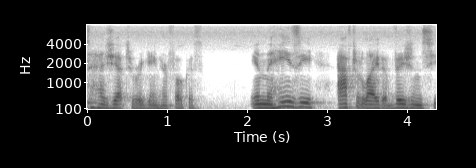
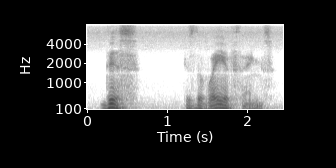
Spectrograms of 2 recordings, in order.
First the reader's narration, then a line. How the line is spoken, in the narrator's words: the old man sighs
